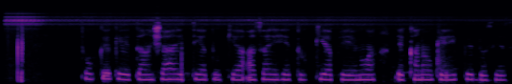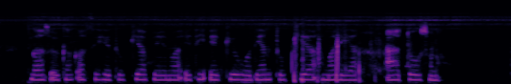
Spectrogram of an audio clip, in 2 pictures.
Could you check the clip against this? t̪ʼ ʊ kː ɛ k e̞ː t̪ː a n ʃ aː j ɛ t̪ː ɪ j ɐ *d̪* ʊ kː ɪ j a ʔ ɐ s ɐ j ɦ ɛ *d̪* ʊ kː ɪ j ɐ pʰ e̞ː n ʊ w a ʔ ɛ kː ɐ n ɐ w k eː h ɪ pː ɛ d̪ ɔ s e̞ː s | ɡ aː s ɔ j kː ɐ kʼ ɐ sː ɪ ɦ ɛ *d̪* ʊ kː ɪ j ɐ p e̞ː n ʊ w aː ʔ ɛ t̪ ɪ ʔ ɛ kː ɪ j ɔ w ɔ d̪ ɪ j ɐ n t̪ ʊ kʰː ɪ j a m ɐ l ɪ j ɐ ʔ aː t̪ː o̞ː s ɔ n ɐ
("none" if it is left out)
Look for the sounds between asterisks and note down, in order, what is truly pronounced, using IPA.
t̪, t̪, t̪

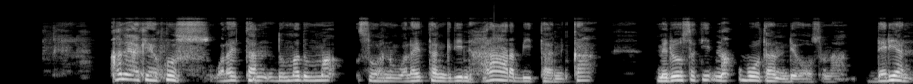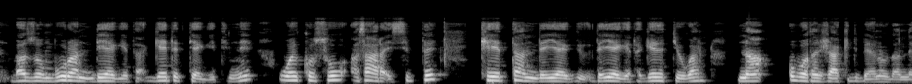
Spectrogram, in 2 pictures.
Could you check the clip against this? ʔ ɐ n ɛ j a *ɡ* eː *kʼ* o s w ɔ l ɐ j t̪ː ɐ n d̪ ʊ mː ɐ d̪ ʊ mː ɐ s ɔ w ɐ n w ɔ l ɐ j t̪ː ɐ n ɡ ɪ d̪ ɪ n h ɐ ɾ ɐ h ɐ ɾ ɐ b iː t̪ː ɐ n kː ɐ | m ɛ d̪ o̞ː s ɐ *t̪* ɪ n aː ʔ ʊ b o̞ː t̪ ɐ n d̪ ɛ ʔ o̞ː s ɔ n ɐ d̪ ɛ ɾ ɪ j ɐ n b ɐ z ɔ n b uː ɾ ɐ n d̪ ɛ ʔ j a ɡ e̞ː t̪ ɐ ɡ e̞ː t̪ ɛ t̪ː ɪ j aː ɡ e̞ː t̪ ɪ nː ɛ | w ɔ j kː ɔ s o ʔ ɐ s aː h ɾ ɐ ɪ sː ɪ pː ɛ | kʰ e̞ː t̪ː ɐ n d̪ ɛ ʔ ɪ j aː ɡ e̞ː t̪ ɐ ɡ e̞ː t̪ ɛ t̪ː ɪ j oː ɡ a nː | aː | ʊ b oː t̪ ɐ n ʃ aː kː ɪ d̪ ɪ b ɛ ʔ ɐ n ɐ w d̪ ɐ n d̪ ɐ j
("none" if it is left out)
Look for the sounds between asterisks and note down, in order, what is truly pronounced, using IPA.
k, k, t̪

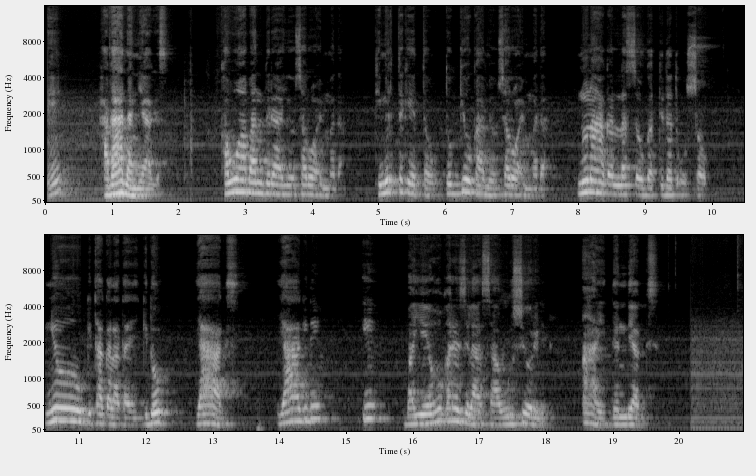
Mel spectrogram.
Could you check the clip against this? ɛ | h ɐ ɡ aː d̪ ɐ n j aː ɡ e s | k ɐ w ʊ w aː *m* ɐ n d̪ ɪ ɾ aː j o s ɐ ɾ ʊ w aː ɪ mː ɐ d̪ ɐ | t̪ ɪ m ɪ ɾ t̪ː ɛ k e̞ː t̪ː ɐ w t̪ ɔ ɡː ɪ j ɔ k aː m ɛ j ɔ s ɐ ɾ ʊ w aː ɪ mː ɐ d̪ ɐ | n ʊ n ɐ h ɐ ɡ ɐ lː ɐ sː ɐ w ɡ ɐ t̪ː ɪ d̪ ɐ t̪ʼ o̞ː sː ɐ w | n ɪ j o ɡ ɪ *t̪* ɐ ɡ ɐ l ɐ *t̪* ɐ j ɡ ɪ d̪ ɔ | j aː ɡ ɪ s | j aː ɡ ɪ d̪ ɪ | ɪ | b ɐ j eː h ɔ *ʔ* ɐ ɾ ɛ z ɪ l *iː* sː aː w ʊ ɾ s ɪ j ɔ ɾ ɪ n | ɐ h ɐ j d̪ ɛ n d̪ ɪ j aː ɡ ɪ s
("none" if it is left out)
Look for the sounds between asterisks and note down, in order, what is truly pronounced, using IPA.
b, t̪, t̪, k, aː

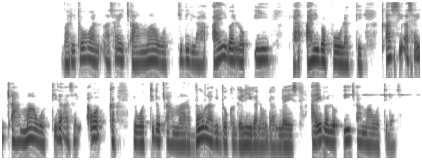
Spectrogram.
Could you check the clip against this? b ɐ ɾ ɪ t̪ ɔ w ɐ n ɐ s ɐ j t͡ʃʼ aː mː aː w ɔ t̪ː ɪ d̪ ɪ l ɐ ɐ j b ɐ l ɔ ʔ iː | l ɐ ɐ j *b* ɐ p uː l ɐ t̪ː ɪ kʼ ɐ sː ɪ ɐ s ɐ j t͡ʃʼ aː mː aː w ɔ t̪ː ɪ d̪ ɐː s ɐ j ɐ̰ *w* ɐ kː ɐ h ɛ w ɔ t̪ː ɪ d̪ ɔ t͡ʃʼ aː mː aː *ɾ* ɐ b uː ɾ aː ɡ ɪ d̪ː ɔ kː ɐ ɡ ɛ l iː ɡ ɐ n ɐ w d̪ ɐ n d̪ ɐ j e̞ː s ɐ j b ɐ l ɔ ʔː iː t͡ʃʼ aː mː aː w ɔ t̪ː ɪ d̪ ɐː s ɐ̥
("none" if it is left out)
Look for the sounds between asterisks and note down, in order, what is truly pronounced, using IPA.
b, w, ɾ

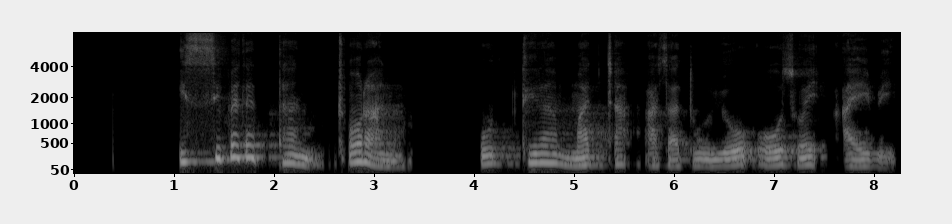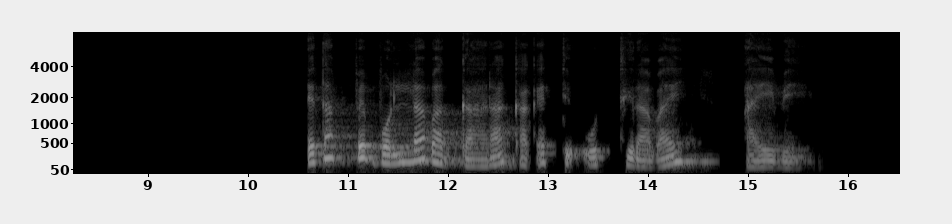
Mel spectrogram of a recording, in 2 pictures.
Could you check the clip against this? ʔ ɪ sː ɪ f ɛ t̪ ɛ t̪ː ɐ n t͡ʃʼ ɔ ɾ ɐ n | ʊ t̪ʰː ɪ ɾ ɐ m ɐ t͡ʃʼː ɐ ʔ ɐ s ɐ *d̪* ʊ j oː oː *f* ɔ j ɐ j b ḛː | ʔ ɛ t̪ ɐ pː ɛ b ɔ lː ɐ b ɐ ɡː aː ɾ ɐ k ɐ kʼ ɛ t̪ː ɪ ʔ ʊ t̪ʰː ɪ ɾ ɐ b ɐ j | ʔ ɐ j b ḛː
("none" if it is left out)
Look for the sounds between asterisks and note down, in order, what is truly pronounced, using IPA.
t̪, s

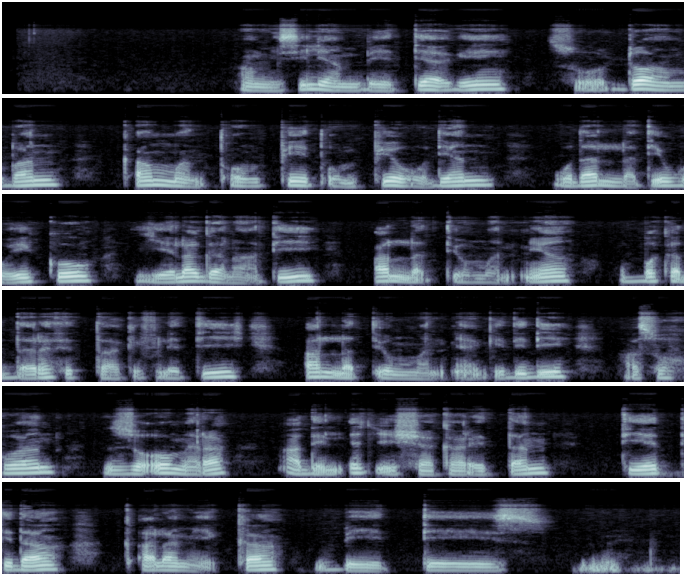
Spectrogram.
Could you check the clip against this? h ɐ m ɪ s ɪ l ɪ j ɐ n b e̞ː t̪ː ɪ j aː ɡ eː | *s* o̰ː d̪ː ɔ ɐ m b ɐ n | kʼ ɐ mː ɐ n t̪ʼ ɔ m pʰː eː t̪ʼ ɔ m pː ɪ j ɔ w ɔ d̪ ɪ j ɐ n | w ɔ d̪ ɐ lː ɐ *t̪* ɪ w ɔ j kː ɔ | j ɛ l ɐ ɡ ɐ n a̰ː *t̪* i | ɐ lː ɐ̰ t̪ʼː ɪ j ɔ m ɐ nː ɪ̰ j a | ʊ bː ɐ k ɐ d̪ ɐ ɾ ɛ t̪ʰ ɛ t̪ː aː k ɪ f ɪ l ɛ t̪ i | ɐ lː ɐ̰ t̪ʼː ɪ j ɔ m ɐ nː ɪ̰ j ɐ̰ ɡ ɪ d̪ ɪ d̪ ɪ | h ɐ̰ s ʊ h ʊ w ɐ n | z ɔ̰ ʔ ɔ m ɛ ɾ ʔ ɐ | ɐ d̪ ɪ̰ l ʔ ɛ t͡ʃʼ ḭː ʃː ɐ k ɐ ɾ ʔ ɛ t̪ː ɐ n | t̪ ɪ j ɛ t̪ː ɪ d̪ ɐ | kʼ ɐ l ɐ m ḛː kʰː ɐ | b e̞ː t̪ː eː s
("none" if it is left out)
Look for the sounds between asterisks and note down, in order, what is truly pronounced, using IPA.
s, t̪, t̪

